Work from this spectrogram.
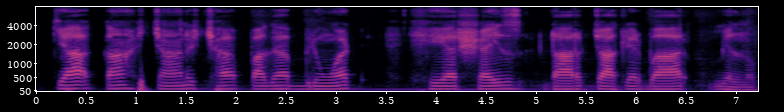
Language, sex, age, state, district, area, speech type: Kashmiri, male, 18-30, Jammu and Kashmir, Kulgam, rural, read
